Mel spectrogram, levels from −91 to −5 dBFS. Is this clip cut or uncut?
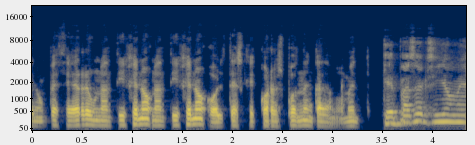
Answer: cut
